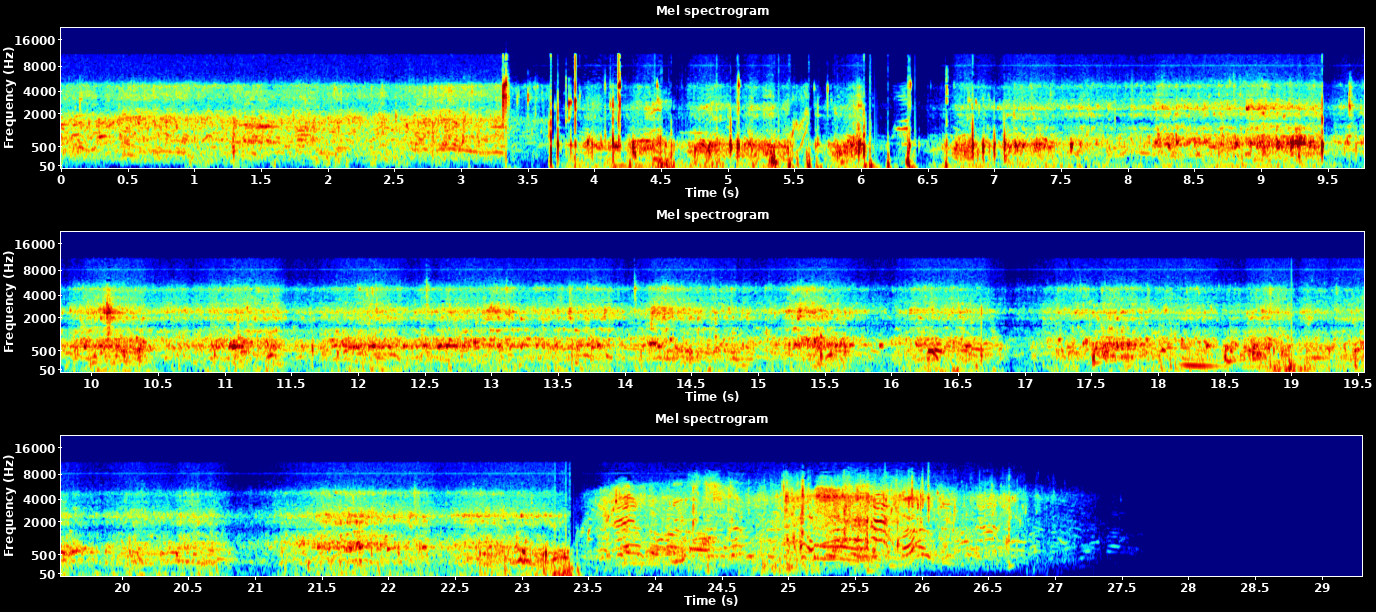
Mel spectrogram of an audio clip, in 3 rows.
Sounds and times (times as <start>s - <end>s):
Speech: 0.0s - 3.3s, 23.4s - 27.7s
Water: 0.0s - 27.7s
Slosh: 0.4s - 26.9s.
